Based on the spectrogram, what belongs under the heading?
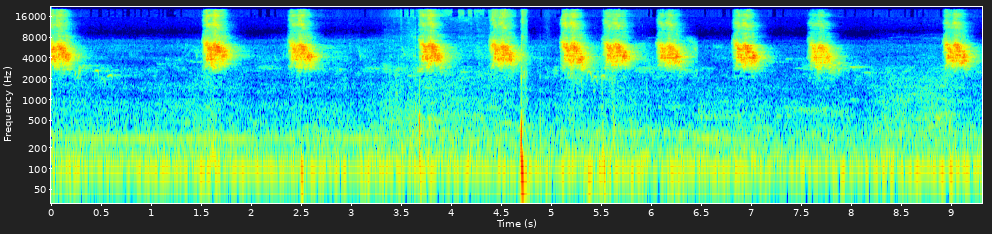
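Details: Birds chirping in Bhimtal: short, bright, high chirps in separate bursts, about eleven over nine seconds, spaced irregularly at one to two second gaps, over a quiet low background hum.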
